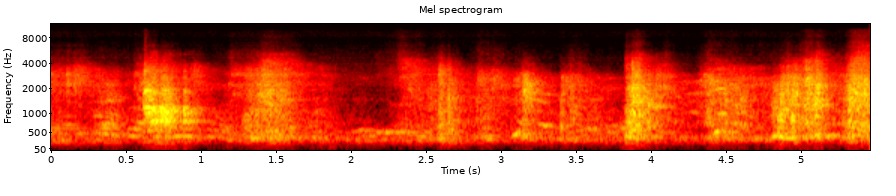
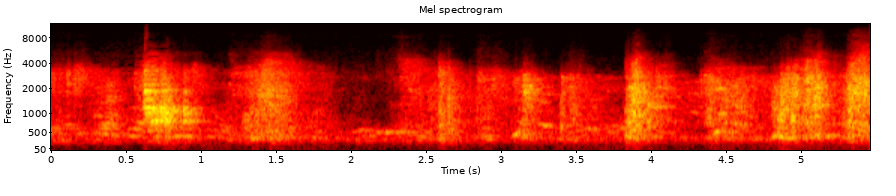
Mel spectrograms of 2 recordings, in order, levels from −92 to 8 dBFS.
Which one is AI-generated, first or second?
first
